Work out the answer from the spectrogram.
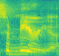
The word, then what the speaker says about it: Samaria: You know, and then if you are family, and then for TAMIR Rice, I mean, TAMIR's mom, it's Samaria. I believe that's how you say her name.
